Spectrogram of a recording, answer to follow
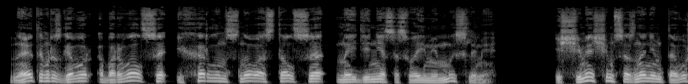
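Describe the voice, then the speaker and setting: A man narrating a novel in a measured, expressive reading voice. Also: lowish voice, dry recording, clean studio sound. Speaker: audiobook narrator. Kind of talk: scripted narration.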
